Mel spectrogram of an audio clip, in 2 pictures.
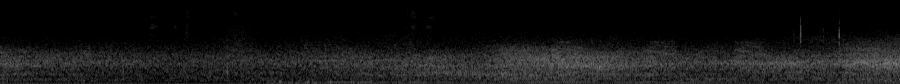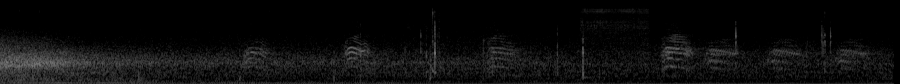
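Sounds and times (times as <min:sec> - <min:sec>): bird calling: 0:06.4 - 0:08.2, 0:11.4 - 0:12.8, 0:13.8 - 0:14.3, 0:15.2 - 0:17.8
sharp clicks: 0:17.2 - 0:17.4.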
